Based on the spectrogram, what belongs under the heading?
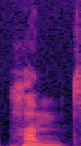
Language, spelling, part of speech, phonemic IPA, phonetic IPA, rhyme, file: German, Hand, noun, /hant/, [hɑnd̥], -ant, De-Hand.ogg
- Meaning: 1. hand 2. handwriting 3. clipping of Handspiel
